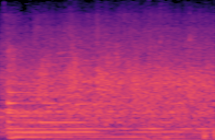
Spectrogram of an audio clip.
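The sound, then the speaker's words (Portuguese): Church applause for the Lord: quiet, continuous clapping at an even level with sustained low tones underneath throughout. “Você pode aplaudir ao Senhor?”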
